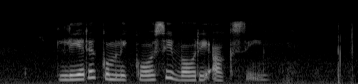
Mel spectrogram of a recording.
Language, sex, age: Afrikaans, female, 23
